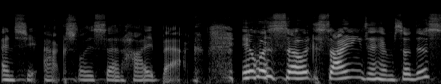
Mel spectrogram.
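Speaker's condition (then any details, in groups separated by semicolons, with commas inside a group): Cleft palate; cleft palate from birth, extensive speech therapy in childhood; must concentrate to make speech clear enough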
